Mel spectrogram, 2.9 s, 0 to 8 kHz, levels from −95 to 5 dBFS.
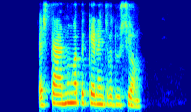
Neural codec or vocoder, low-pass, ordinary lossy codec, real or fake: none; 7.2 kHz; Opus, 24 kbps; real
